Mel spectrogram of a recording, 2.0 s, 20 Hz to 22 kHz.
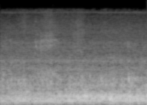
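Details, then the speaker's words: Beko D5 7101 7 kg washer with plastic tub: loud, steady droning rumble during spin from worn, disintegrated drum bearings; bearings and seal replaced. "sıkmada çok ses yapıyor. Makinemiz plastik kazan. Evet arkadaşlar, bilyeler dağılmış."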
